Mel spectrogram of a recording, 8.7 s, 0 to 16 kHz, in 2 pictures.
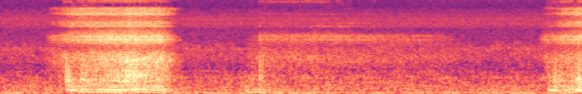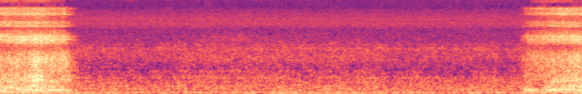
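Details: Pomeranian dog snoring heavily: loud, rough snores with noisy breaths every few seconds, about 16 a minute.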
